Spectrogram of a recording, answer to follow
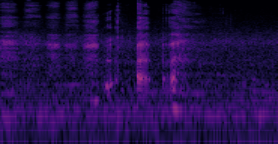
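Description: A person's short breaths: a few quick, breathy puffs about a second in, over a faint steady background hum.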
